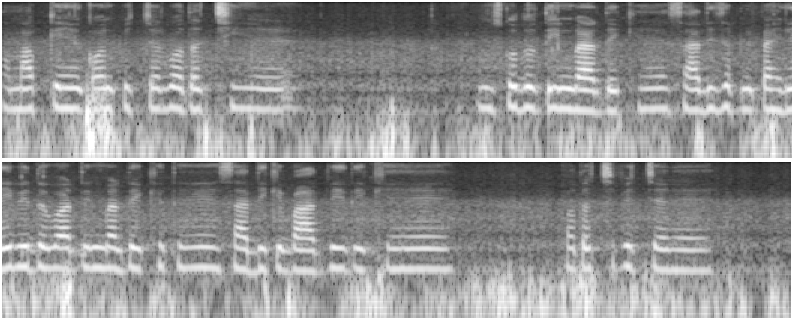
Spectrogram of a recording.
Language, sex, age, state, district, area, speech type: Urdu, female, 30-45, Uttar Pradesh, Mirzapur, rural, spontaneous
